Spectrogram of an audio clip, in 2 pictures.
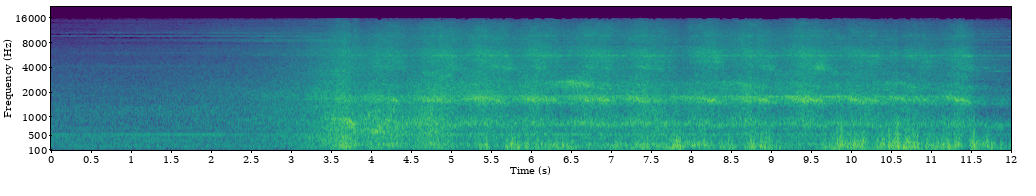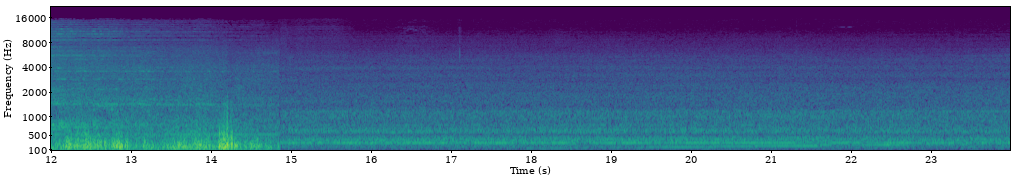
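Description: A train passing at speed on the main line, swelling to a loud rush with a regular clickety-clack of wheels and a steady high whine, which stops abruptly about fifteen seconds in. After that a quieter steady hum with low tones as an ICE high-speed train rolls slowly through the station.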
